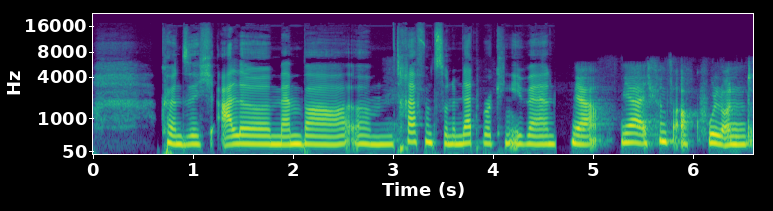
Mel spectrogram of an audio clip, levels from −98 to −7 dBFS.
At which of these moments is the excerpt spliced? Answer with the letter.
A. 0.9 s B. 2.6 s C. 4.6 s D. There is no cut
C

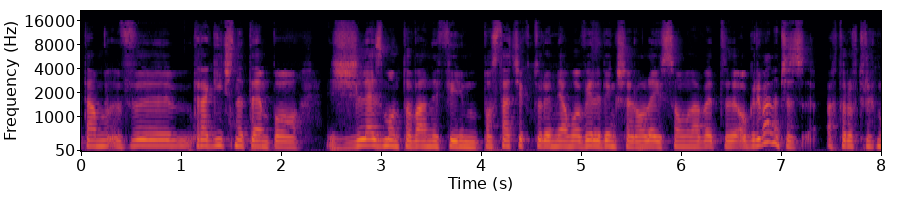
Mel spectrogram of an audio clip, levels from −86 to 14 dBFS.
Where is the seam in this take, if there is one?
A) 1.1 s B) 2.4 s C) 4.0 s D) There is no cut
A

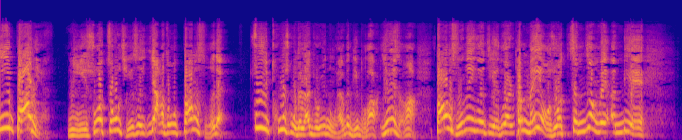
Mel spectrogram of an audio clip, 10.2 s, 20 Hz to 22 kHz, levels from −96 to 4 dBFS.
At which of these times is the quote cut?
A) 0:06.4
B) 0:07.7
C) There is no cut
B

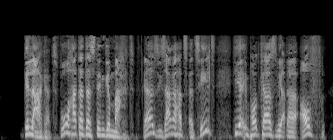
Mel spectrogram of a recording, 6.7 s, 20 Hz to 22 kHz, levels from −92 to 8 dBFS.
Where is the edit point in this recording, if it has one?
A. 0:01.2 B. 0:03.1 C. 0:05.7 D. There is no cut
C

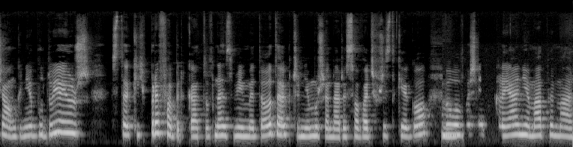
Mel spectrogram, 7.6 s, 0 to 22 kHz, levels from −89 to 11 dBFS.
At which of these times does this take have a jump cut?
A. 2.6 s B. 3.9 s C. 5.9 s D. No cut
C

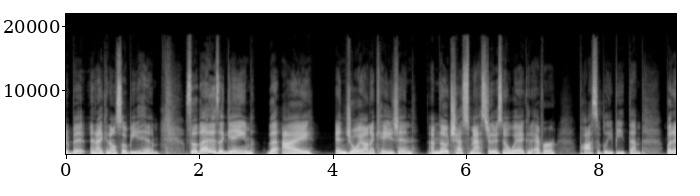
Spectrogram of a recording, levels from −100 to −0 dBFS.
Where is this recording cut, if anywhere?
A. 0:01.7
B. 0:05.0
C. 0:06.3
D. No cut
C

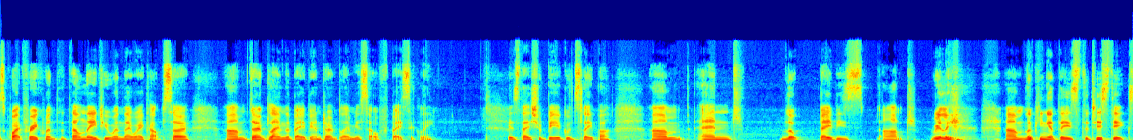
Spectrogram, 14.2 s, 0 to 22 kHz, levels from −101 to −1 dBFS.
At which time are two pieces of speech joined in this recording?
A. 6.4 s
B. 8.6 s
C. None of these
A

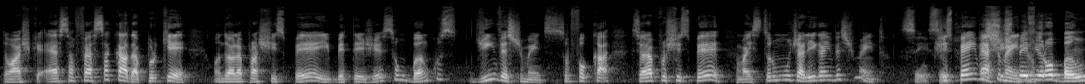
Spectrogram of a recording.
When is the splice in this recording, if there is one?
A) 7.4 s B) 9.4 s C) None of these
A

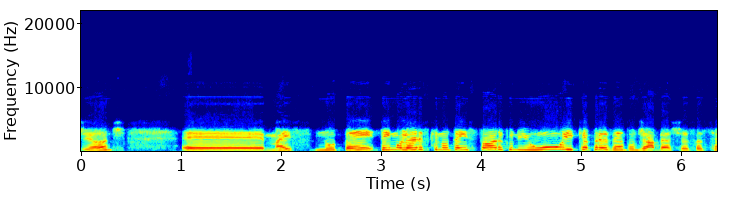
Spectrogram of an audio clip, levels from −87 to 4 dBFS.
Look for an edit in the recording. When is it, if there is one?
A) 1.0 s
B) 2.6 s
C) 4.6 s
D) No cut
D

